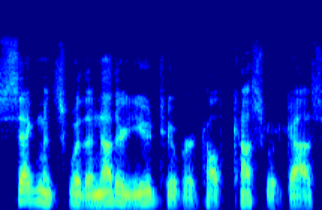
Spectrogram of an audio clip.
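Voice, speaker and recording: A man with an unremarkable speaking voice talks at a moderate pace in a fairly low pitch with ordinary pitch variation, recorded very cleanly against a silent background. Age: 60s. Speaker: retired TV station worker, crypto channel host. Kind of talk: casual interview chat.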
